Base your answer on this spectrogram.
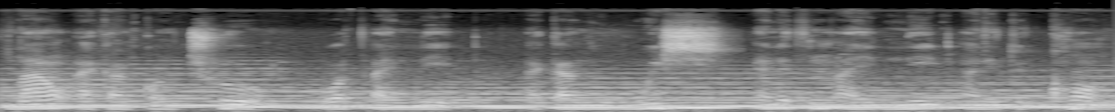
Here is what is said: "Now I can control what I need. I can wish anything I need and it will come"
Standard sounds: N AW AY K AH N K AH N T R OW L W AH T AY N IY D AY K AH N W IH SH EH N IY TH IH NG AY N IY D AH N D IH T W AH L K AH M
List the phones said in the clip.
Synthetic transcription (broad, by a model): N AW AY K AH N K AH N T R OW L W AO T AY N IY D AY K AH N W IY SH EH N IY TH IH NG AY N IY D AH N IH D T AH K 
